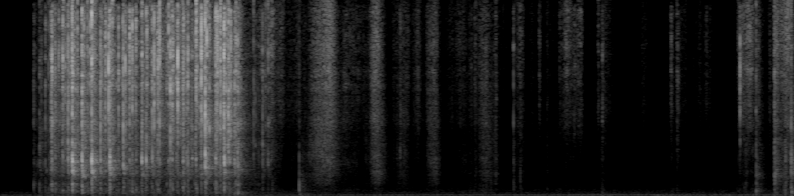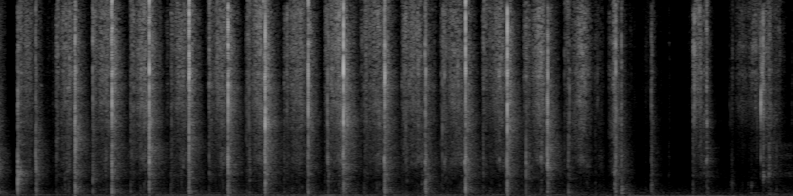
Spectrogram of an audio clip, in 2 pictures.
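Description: Tarot cards being shuffled by hand: a dense riffling burst at the start, a quiet pause, then a long run of crisp, evenly spaced card snaps, close and fairly soft, with no talk.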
